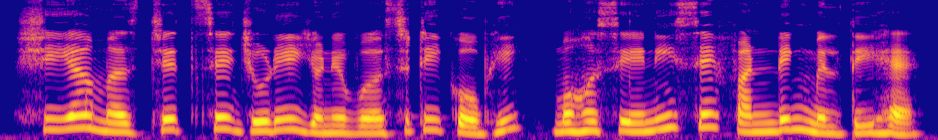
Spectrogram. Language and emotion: Hindi, neutral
